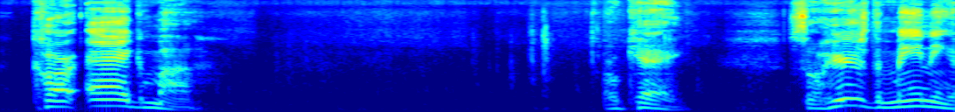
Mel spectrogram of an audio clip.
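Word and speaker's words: χάραγμα: number G 5480 it's a um Greek word pronounced caraga caraga okay so here's the meaning of that a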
